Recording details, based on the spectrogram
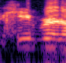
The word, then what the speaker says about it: Hebron: Now, National Trail is in Hebron? How do you pronounce that? – Yep, Hebron, Ohio, just east of Columbus, Ohio.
